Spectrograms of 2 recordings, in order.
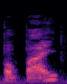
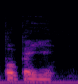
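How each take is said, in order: First: The name is said with English-style sounds. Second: The name is said with Spanish-style sounds. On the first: This is the form Spanish speakers would not recognize. The speaker calls it wrong. "Se você falar Popeye para qualquer pessoa que fala espanhol, ele não vai entender" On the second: This is the form Spanish speakers know. The speaker calls it right. "a gente pronuncia do jeito espanhol"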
